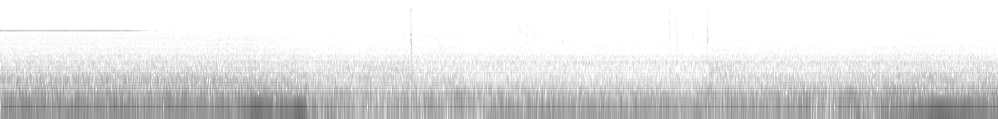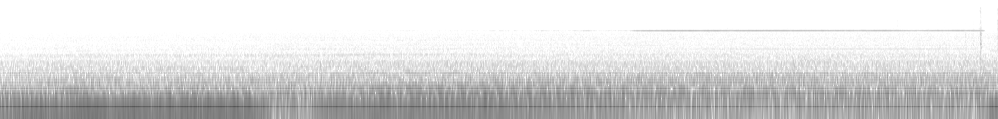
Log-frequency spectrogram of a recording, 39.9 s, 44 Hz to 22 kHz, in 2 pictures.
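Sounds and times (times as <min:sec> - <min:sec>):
thin high whine: 0:00.0 - 0:03.3, 0:29.8 - 0:39.7
car engine low hum: 0:00.0 - 0:39.9.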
